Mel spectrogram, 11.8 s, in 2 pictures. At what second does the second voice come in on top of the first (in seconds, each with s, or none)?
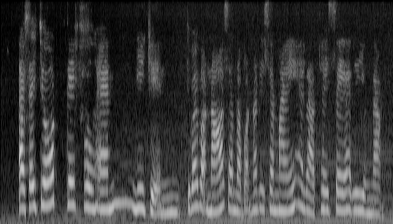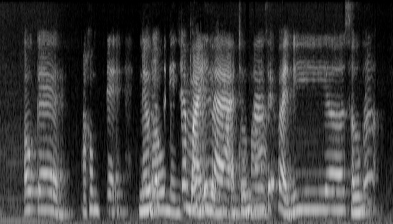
8.2 s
